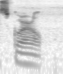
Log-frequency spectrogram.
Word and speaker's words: squirrel: why why do you why do Americans pronounce it squirrel it's like there's an A in between I'm with you on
